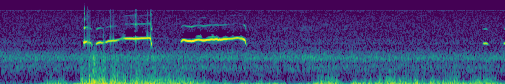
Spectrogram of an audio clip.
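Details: Bald eagle male on a northeast Florida nest cam, driving off an intruder: two loud, high, slightly rising whistled calls in the first four seconds, set against heavy low rumbling and buffeting noise.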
